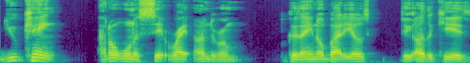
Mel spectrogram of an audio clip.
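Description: The speaker is a man with a fairly low pitch and ordinary pitch variation. His pace is fairly quick, on a very clean recording with a silent background. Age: 30s. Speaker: podcast co-host. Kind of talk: casual chat.

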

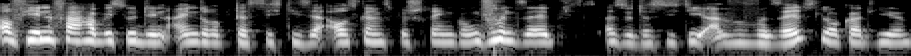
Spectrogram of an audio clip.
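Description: A woman's medium-pitched voice at a fairly quick pace, with fairly even intonation and hardly any pauses. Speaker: podcast host. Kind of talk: casual chat. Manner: laughing often.

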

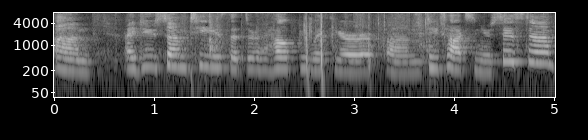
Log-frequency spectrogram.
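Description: Noticeable background noise runs under this recording. A woman speaks at a fairly high pitch. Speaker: art teacher. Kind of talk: casual chat.

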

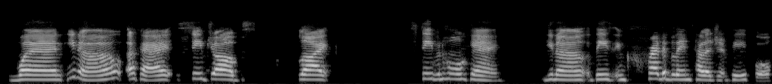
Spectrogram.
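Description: This woman has an ordinary speaking voice, fairly high in pitch with ordinary pitch variation, and she talks at a fairly slow pace. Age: young. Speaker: podcast host. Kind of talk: casual chat.

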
